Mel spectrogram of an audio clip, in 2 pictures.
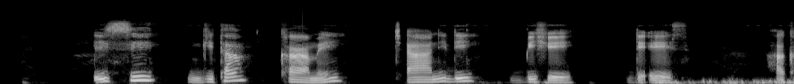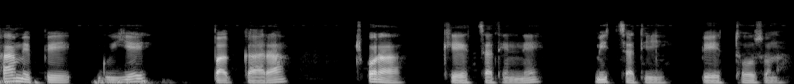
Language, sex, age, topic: Gamo, male, 25-35, government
